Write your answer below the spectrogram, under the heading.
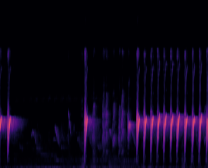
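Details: Sharp rival-summoning call of a brown-throated sunbird: a thin high note, a pause with faint scratchy notes, then a fast run of about ten piercing, evenly spaced chips.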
